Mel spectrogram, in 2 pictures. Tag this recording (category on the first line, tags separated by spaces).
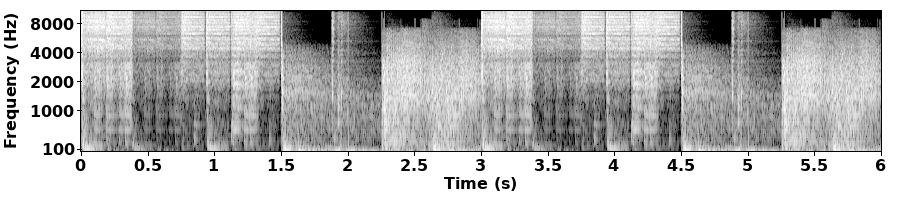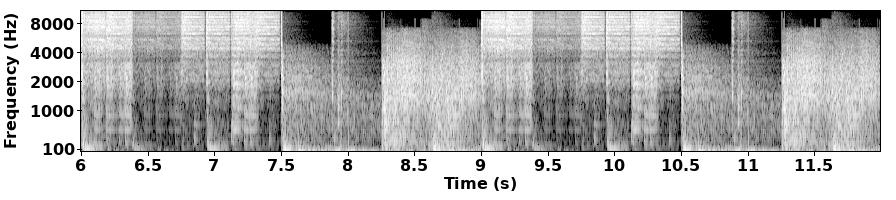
Instrument samples > Percussion
Weird Dark Underground Loop Alien Drum Loopable Industrial Samples Packs Ambient Soundtrack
